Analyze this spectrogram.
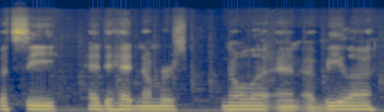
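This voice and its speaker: A man's voice: medium pitch, level tone, measured pace, mellow, soft background music. A man in his fifties from Arizona, a sports betting handicapper talking on a live stream in a boastful, rambling way with lots of fillers. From Phoenix, Arizona. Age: 50s.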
